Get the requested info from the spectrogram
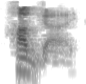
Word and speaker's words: Haggai: Actually, if you were to pronounce it as the Jews would, it would be Haggai, Haggai. Actually, the emphasis needs to be on the first syllable, Haggai, but I'll go down the middle and just call it Haggai.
